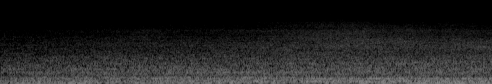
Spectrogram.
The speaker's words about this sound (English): I'm just going to pause whenever I hear like a lot of vehicles passing so that it doesn't drown out my voice.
